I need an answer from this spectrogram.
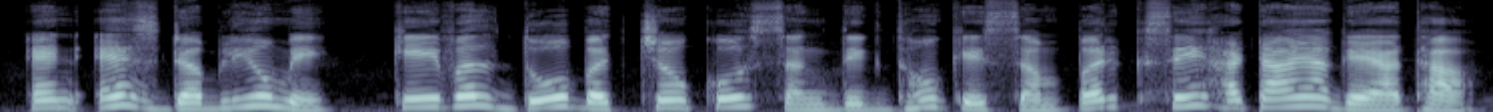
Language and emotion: Hindi, neutral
